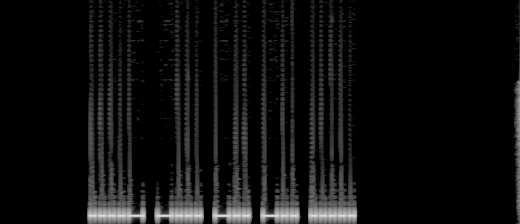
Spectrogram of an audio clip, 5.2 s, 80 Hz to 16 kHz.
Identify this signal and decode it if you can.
Morse code, heard as a keyed tone, about 25 wpm, 700 Hz. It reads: 4BDD5
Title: Five Challenging Letter-Number Combinations 25wpm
